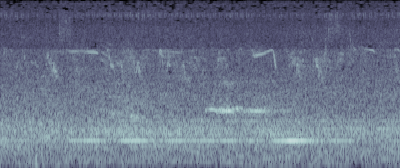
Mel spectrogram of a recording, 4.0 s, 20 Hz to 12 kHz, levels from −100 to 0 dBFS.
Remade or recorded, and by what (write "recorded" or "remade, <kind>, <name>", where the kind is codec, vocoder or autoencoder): recorded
